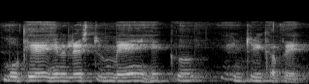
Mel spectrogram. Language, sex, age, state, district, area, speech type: Sindhi, male, 60+, Delhi, South Delhi, urban, read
